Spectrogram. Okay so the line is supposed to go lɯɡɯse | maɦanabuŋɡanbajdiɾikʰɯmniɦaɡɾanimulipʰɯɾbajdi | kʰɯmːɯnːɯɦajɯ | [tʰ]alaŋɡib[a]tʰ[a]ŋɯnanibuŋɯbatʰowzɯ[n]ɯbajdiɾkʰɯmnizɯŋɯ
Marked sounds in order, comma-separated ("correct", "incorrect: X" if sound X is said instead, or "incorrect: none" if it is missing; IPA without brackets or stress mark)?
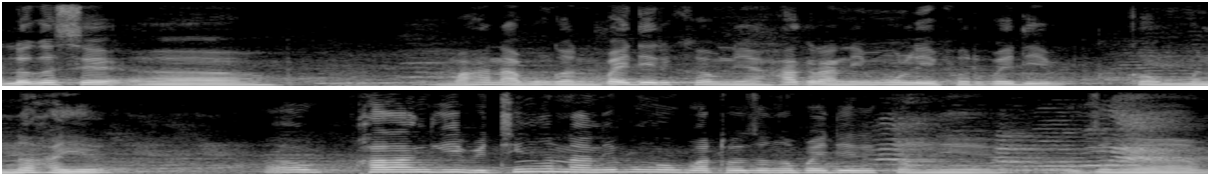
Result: incorrect: pʰ, incorrect: i, incorrect: i, incorrect: ŋ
